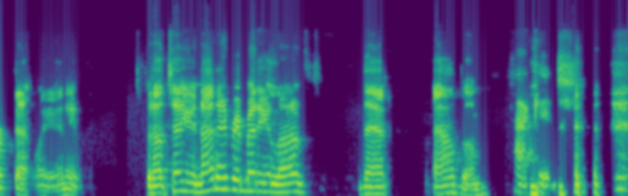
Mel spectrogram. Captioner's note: laughter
